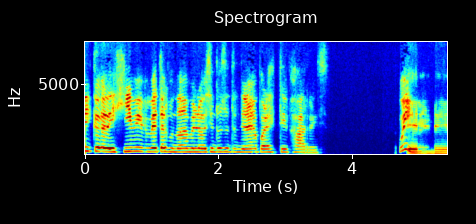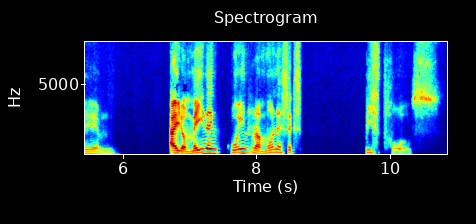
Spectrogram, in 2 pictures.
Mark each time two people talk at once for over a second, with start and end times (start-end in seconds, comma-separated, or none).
none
